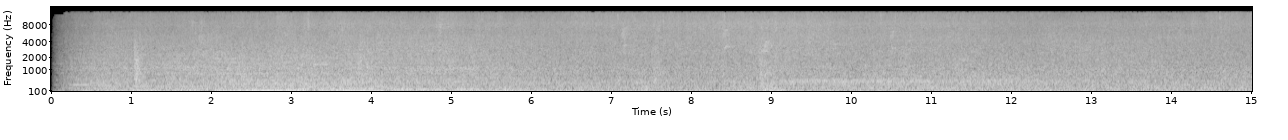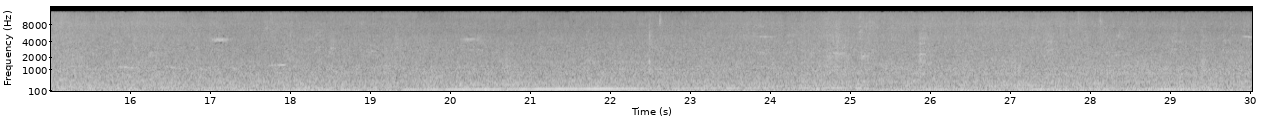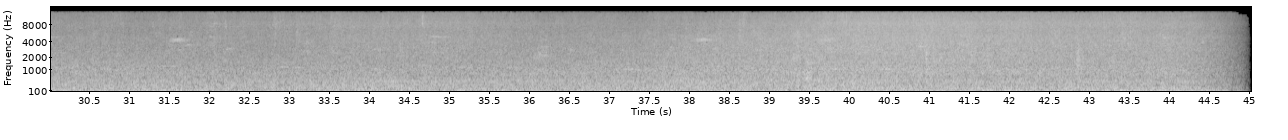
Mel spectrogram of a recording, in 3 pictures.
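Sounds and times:
wind in suburban trees: 0:00.0 - 0:45.0.

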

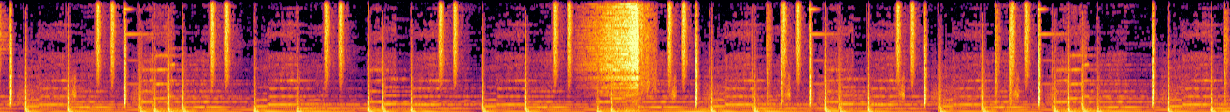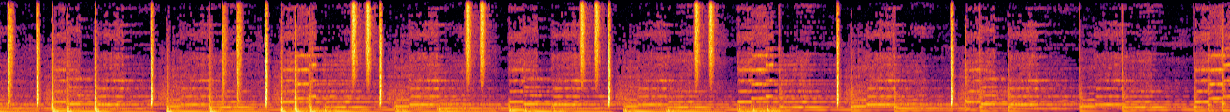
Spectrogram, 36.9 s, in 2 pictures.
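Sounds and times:
tribal music at 140 bpm in C minor: 0:00.0 - 0:32.1.

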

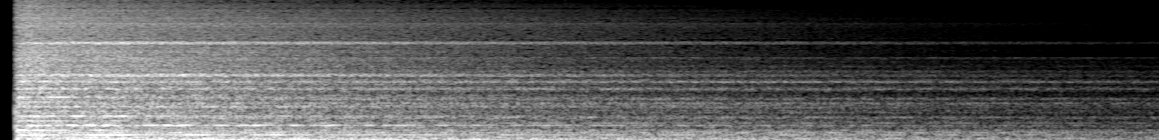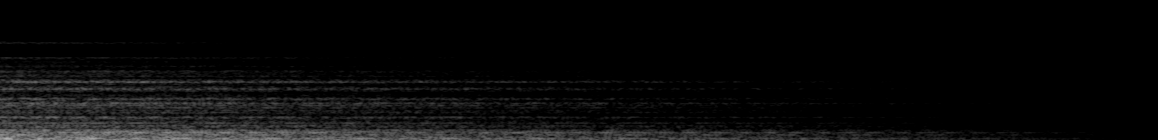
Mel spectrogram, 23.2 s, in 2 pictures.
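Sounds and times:
dramatic sudden cinematic orchestral hit: 0:00.2 - 0:07.8.

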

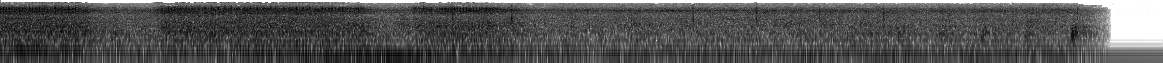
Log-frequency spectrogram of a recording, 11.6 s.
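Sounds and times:
construction ambience: 0:00.0 - 0:11.1.

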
